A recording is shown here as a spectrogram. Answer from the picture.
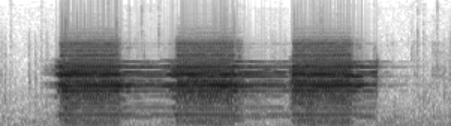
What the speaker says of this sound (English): I like this alarm feature here as well,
